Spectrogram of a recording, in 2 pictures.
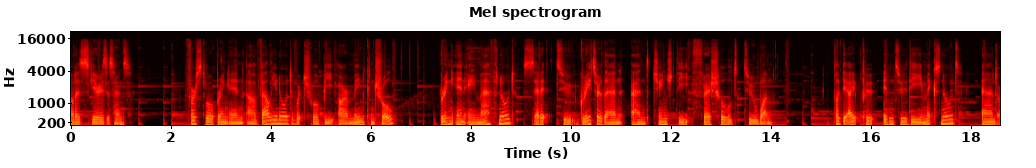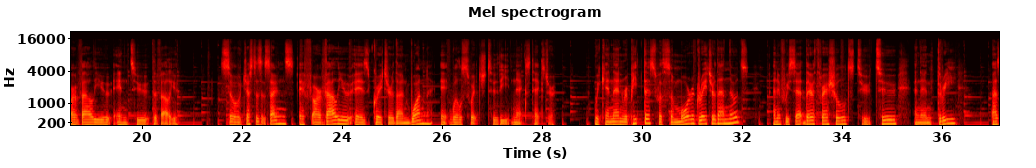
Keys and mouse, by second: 0.3-0.6 drag, 0.9 g, 2.0 click, 2.5 shift+a, 8.0 shift+a, 12.0-14.3 drag, 15.1 middle click, 16.1 middle click, 16.9 click, 19.2-20.4 drag, 21.0-21.8 drag, 22.1-28.5 drag, 28.7-30.3 drag, 30.3 middle click, 32.2 shift+d, 33.7 click, 34.4-35.2 drag, 36.1-36.6 drag.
